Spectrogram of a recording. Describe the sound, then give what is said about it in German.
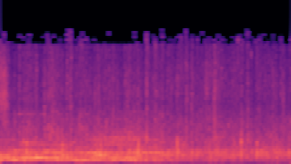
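A large audience at a live Radio Nukular show stands up and applauds loudly and continuously, giving the biggest applause of the evening to a man on stage, with whistles, cheering and shouting voices rising above the dense, steady wash of clapping for the whole stretch. “Ein Mann, der natürlich nicht vergessen werden darf und der den größten Applaus des Abends erhält. Die Leute stehen auf, jubeln und schreien.”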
